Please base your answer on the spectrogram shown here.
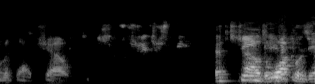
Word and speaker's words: Chiklis: That's James Chiklis, right? How do you pronounce his name?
